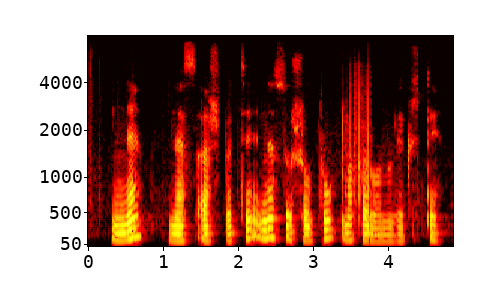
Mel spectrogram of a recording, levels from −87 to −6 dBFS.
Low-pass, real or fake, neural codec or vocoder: 7.2 kHz; real; none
